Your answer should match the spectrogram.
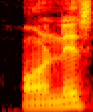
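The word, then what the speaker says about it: honest: ऑनेस्ट में भी आप देख सकते हैं यहां पर हिंदी में भी ऑनेस्ट लिखा गया है। ह से उसका उच्चारण नहीं हो रहा है। क्यों नहीं हो रहा है? क्योंकि एच के बाद से ओ आएगा। जब भी एच के बाद से ओ आता है तो इस एच का उच्चारण नहीं करते हैं।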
